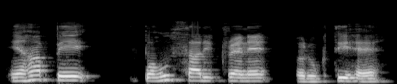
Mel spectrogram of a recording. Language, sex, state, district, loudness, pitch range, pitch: Hindi, male, Jharkhand, Jamtara, -13 LUFS, 140-190 Hz, 165 Hz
